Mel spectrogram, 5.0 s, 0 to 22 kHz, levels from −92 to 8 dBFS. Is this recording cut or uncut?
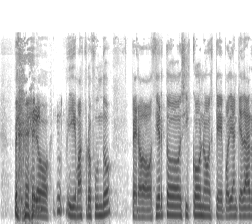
cut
